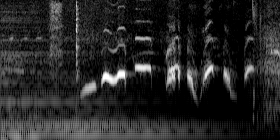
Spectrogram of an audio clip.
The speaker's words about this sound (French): On est néanmoins dehors avec ce chant d'oiseau.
